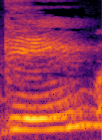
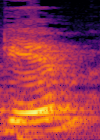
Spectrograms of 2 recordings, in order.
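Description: First: The vowel sounds like standard English 'game'. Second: The vowel is altered, as a learner says it. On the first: The speaker calls it right. "instead of game" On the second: The speaker calls it wrong. "ang basa nila game"

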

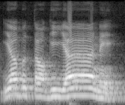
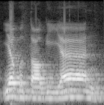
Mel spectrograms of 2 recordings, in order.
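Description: First: The word ends with a vowel after the n. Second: The word ends on the n with no vowel. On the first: The recitation continues without stopping here. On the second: The recitation stops at this word.

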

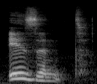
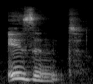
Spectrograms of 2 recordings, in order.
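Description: First: It is said as one contracted word. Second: It is said as one contracted word.

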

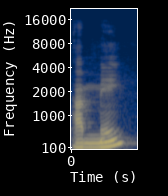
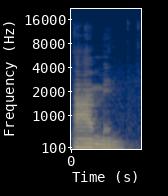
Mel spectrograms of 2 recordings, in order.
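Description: First: The stress is on the last syllable. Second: The stress is on the first syllable. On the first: "igual em português" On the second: "com o acento no A"

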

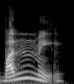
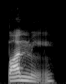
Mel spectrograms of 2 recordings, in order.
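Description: First: The words are said with a changing pitch. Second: The words are said in a flat, level tone. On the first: The speaker calls it right. "to actually pronounce it is like" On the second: The speaker calls it wrong. "it's like like a very like straight tone"

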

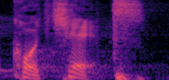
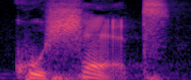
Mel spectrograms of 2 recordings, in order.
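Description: First: The first syllable is said as 'co'. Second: The first syllable is said as 'coo'. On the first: The speaker calls it wrong. "Don't say cochette" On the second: The speaker calls it right. "It's couchette. You say coo"

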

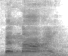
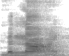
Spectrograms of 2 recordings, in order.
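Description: First: The G sound is silent. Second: The same.

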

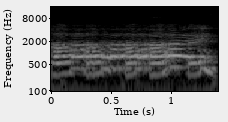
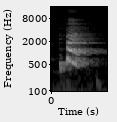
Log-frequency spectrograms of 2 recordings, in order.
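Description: First: It is said slowly. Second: It is said fast.

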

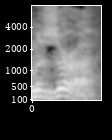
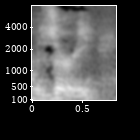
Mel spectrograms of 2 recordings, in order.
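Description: First: It uses the southern, rural pronunciation of the name. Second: It uses the northern, city pronunciation of the name. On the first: It is how people in the south and the countryside say it. "Missouri in the southern and rural areas" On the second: It is how people in the north and the city say it. "common to hear Missouri in the northern and St. Louis areas"

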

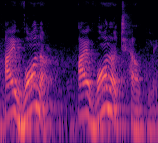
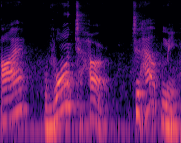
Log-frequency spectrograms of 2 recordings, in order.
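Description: First: The h sound in 'her' is dropped. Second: The h sound in 'her' is pronounced. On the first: The speaker calls it right. "Pronounce her without H" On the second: The speaker calls it wrong. "Instead of saying"

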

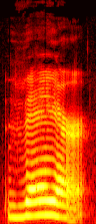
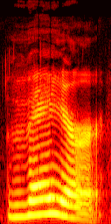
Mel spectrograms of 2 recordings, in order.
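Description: First: One contracted syllable is said, 'they're'. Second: One contracted syllable is said, 'they're'.

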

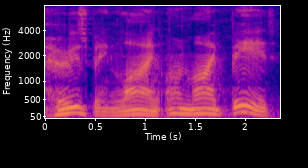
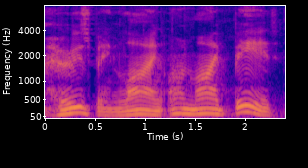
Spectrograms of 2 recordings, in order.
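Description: First: It is said in a growly father bear voice. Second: The same.

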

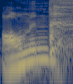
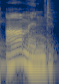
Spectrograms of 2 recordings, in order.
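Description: First: The L sound is pronounced. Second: The L sound is left out. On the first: "Are you supposed to pronounce the L in almond? That sounds weird to me" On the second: "I'm deliberately leaving out the L"

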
